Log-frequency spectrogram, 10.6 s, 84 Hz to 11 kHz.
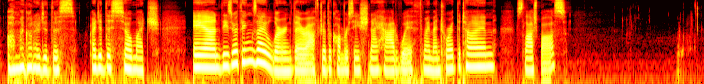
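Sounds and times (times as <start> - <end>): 
faint room rumble: 0.0 - 10.5
speech: 0.2 - 8.6
sipping water from a tumbler: 8.5 - 10.5
swallow: 9.2 - 10.5.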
